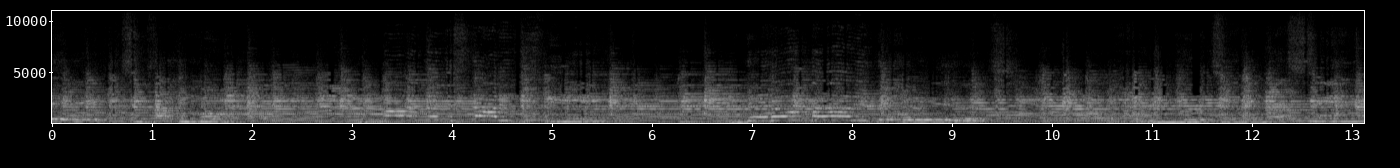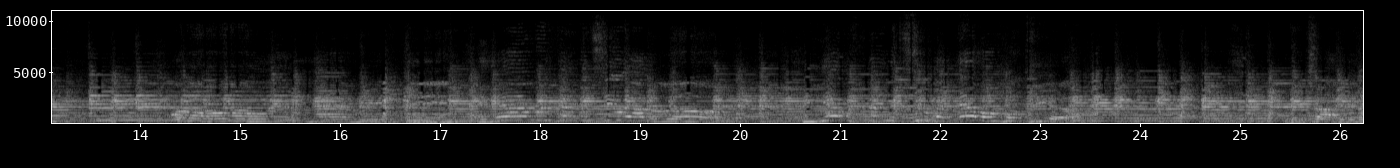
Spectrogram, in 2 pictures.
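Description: Electric guitar played live, an instrumental passage of a surf-rock-styled song, with a melodic line that bends in pitch over steadily sustained notes.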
